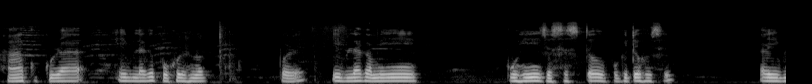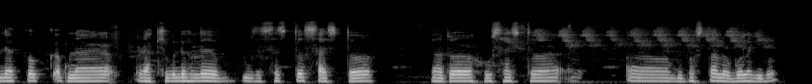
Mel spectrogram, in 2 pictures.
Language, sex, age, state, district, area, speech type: Assamese, female, 45-60, Assam, Golaghat, urban, spontaneous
